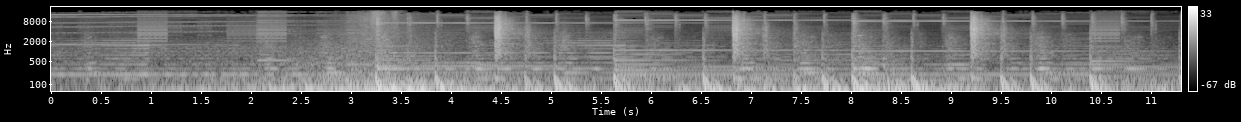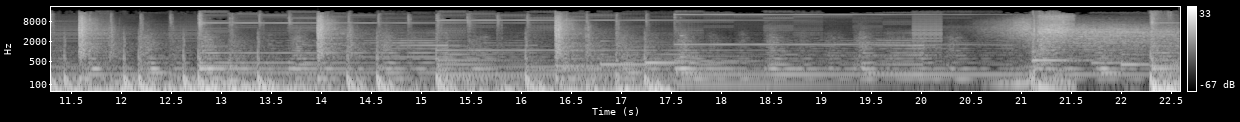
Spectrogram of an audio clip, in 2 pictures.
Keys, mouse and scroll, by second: 0.3 s, 0.8 click, 1.4 scroll up 3, 1.5-2.6 scroll down 8, 1.7 click, 2.2 middle click, 2.3 KP_Decimal, 2.6 z, 2.8 scroll up 3, 2.9 middle click, 3.1 s, 4.0 click, 5.1 alt+a, 5.1 scroll up 3, 5.3 scroll down 1, 5.4 click, 5.4 scroll down 2, 5.8 click, 6.9 middle click, 7.0 scroll down 5, 7.2 KP_Decimal, 7.3 scroll up 3, 7.4 middle click, 7.7 click, 8.6 click, 9.4 scroll down 1, 9.4 shift+middle click, 9.7 s, 10.2 click, 11.2 alt+a, 11.2 scroll down 5, 11.4 shift+middle click, 11.4 scroll up 2, 11.5 middle click, 11.6 scroll down 2, 11.7 shift+middle click, 11.8 scroll up 1, 12.1 scroll down 1, 12.2 middle click, 12.2 scroll up 1, 12.3 middle click, 12.8 shift+middle click, 13.4 click, 13.6-14.9 scroll down 9, 14.0 click, 14.3 KP_Decimal, 14.6 middle click, 19.3 ctrl+space, 19.5 alt+a, 19.6 scroll up 7, 20.5 click, 20.8 click, 21.2 Delete, 21.2 click, 21.6-22.1 scroll down 9, 21.7 middle click, 22.1 scroll up 5, 22.2 scroll down 1, 22.3 shift+middle click, 22.3 scroll down 1, 22.4-22.5 scroll up 3.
